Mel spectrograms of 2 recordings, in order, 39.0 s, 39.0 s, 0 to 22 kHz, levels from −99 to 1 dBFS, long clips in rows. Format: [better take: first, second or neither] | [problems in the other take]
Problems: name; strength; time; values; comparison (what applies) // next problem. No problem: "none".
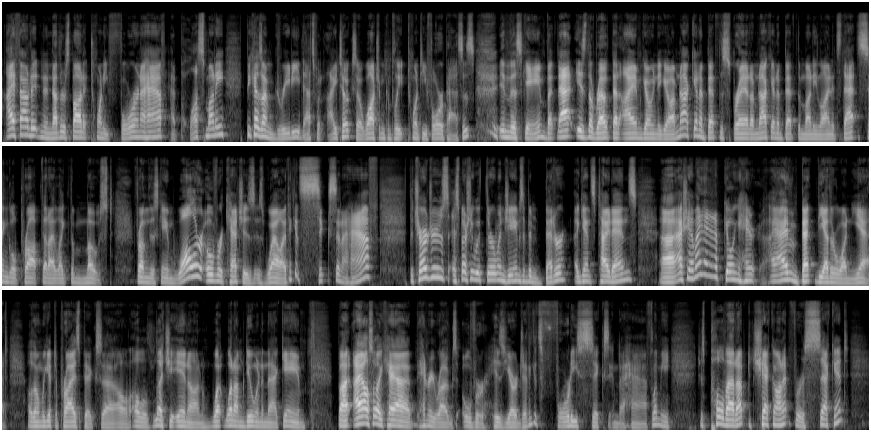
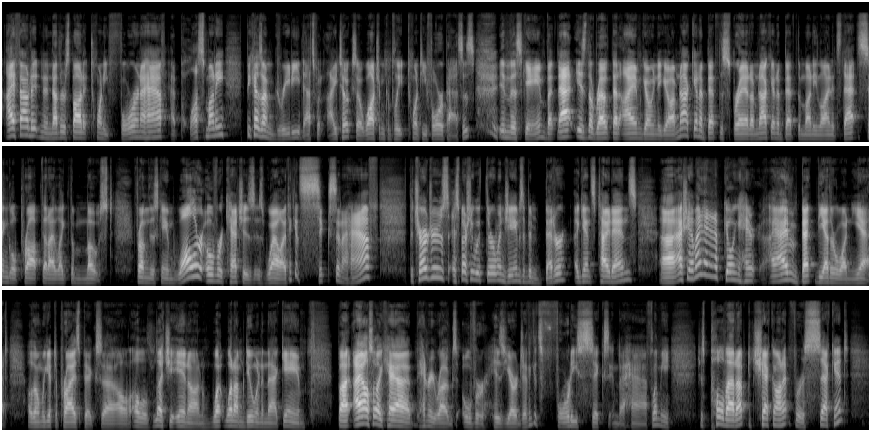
first | thin; very; fading below 800 Hz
